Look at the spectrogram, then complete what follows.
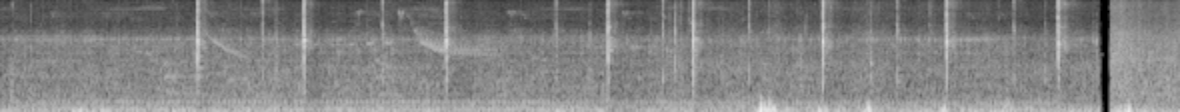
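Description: Sharp single clicks from a long utility lighter's igniter being worked again and again, about one a second, over soft handling knocks.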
